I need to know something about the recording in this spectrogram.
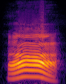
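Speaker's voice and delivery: loud high mock scream; hammed-up loud screech.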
